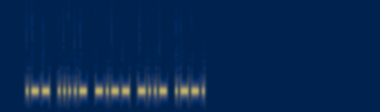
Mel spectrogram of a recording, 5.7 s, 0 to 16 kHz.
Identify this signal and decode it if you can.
Morse code, heard as a keyed tone, about 31 wpm, 700 Hz. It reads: W4YXP
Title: USA Call Signs - 5 Characters - Repeated 3x - 30wpm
